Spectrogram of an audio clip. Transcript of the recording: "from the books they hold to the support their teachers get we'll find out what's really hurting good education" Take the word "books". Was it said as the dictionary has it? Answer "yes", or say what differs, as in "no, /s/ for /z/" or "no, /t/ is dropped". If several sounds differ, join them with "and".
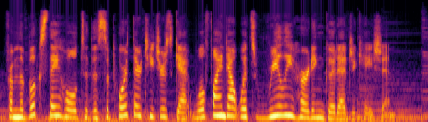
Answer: yes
